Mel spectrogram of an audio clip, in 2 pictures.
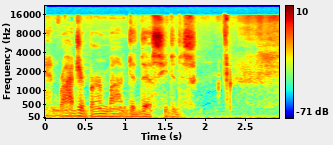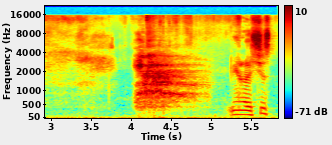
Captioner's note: exhales deeply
